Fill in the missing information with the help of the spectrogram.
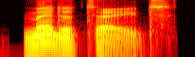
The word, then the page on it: meditate: British English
